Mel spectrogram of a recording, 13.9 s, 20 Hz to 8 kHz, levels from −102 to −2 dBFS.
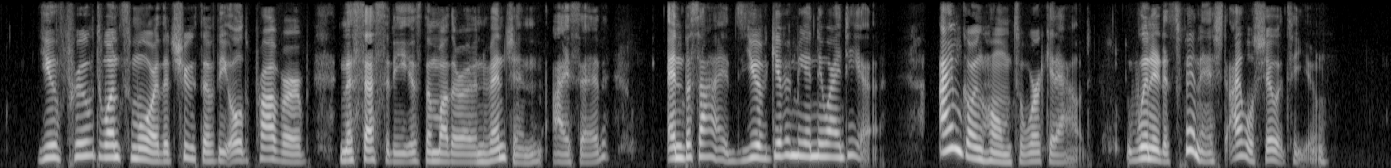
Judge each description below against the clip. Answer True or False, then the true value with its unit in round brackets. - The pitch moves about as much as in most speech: False (6.5 semitones)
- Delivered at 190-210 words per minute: True (200 wpm)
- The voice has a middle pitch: True (175 Hz)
